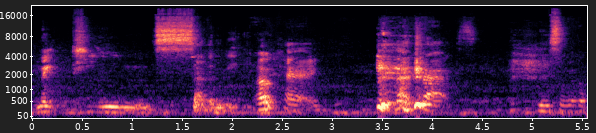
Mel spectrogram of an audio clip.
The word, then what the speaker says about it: Liysa: And Lisa is spelled Liysa.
